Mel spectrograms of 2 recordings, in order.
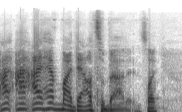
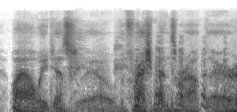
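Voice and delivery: worn-out voice, much lower and quieter; 5 semitones lower, 5 dB quieter than usual. Co-host jokes that a voice is gone by mid-season, doing Rick Stansberry mid-season voice. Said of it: "The Stansberry mid-season is like".

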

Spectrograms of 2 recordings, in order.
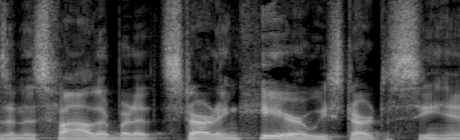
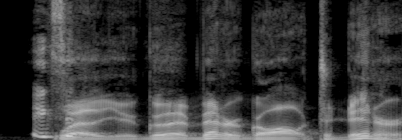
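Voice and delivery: western-style American cowboy voice; 3 dB louder than usual. Describing a dubbed voice that didn't match the lips; imitating an american cowboy voice. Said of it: "It was just like American cowboy doing".

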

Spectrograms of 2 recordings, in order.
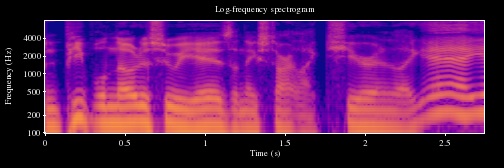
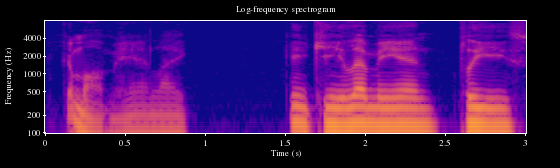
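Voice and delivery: mock nice, courteous, polite pleading voice. Retelling a plea to get let in, imitating Donovan McNabb asking nicely. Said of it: "Donovan was at least being nice".

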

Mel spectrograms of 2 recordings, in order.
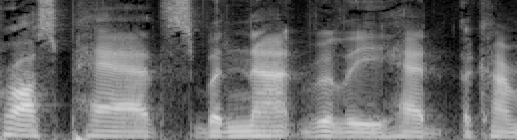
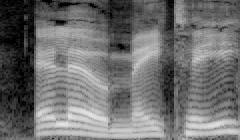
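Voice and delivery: clumsy put-on Australian accent, pitched high; 8 semitones higher, 4 dB louder than usual. Talking with others about hard accents, trying a greeting in a bad fake accent. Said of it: "I can't even do an Australian accent".

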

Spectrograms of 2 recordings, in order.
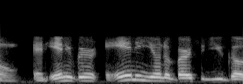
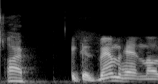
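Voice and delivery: normal talking voice

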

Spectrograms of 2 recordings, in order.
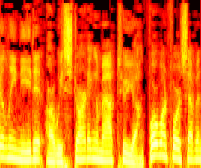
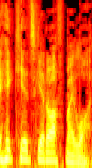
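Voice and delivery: ordinary talk

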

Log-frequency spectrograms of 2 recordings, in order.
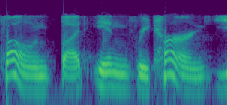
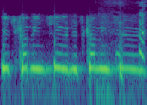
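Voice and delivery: put-on very high, thrilled, excited squealing. Telling the guest how he reacted on hearing the radio, imitating an excited squeal. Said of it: "he squealed and goes".

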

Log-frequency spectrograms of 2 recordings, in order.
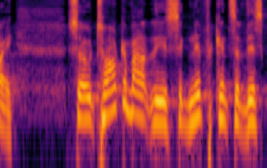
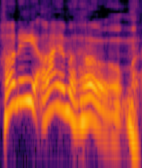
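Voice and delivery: very slow, deliberate, drawn-out delivery. Imagining the guest coming home from work: imitating Barry's voice. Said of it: "but that voice you've got too".

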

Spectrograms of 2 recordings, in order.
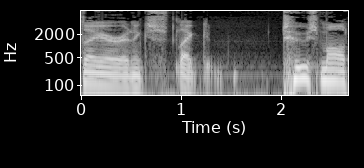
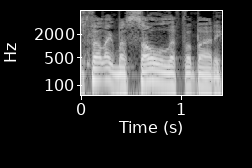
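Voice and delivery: plain

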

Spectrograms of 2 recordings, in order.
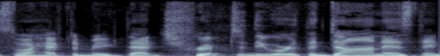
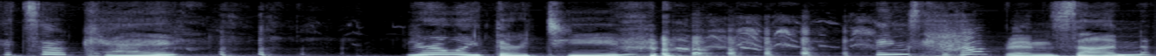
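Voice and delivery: soothing, reassuring mother voice, pitched up; 7 semitones higher than usual. A mom shows how she reacts to her 13-year-old son, calm mom voice. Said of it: "I love your calm mom voice".

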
